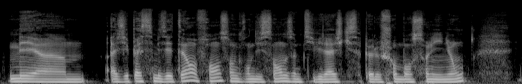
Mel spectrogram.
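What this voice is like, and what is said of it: Slight American accent in French. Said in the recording (French): “mon français n'est pas parfait. J'ai un petit accent américain”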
